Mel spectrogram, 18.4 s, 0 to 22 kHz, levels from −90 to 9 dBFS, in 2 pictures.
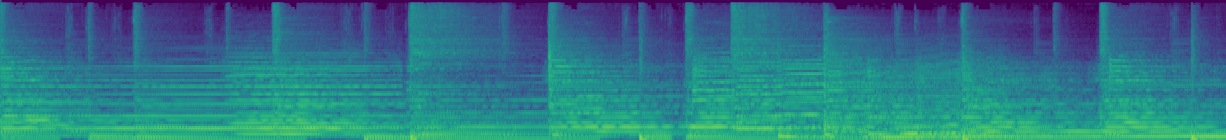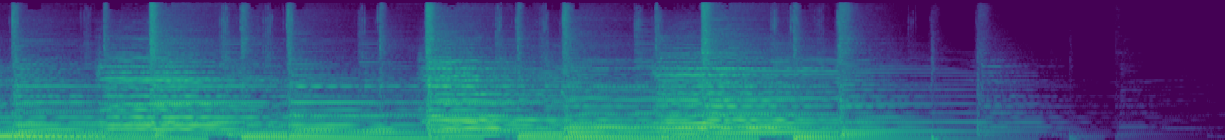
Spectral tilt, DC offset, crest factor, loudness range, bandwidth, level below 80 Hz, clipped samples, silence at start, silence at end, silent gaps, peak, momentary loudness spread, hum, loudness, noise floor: -5.5 dB/octave; under 0.1%; 18 dB; 5 LU; over 20 kHz; -28 dBFS; under 0.1%; 0 s; 1.8 s; none; 0 dBFS; 7 LU; none; -19 LUFS; -73 dBFS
